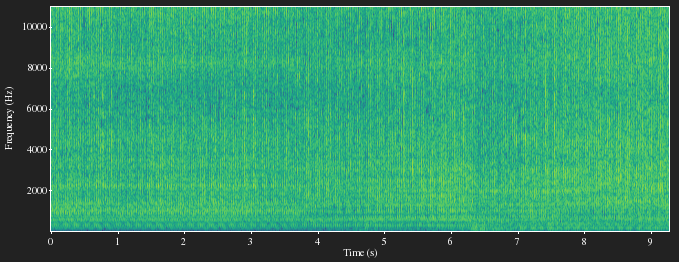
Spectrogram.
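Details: VW ALH TDI diesel idling with a steady rapid ticking over the clatter after a timing belt job; bent cam lock plate left cam timing about one tooth off; fixed by re-timing cam to crank with correct puller and tools.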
